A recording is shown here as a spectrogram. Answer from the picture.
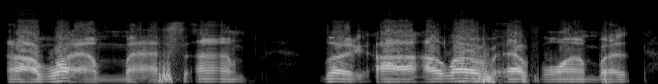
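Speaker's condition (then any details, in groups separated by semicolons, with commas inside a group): ALS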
